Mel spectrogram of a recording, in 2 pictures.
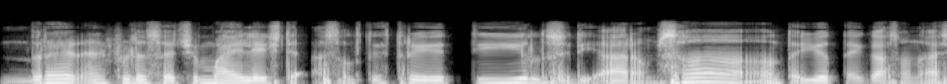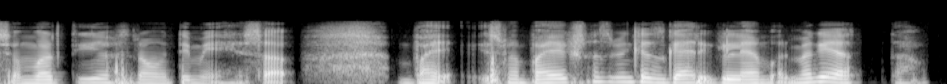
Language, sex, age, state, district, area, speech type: Kashmiri, male, 45-60, Jammu and Kashmir, Budgam, urban, spontaneous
